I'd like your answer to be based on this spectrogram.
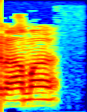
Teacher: South में उसको आ को लंबा कर देते हैं रामा, है ना, तो आ कर देते हैं।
